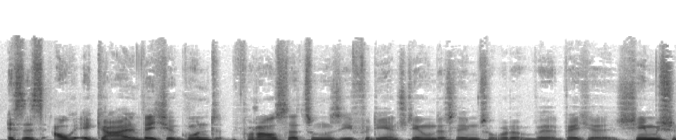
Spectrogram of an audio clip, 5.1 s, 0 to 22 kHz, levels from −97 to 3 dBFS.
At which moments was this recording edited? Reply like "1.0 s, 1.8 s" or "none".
none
